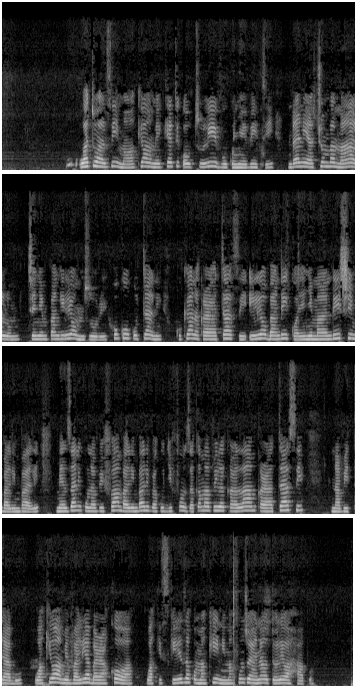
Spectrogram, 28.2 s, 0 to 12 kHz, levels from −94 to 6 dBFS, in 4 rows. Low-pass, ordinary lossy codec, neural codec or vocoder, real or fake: 10.8 kHz; MP3, 48 kbps; none; real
